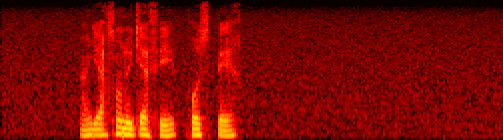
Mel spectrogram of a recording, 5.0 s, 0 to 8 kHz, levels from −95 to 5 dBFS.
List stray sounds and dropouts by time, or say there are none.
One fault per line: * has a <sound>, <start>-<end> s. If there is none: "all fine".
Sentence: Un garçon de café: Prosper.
all fine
